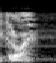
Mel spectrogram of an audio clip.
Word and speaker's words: Croix: el virrey Marqués de Croa, se escribe Croix,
